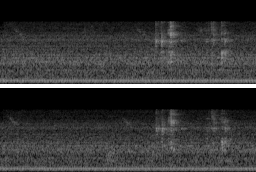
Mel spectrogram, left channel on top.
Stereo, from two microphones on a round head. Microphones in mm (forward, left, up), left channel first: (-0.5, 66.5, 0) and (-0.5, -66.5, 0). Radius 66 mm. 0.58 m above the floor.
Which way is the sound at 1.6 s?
55° left (ahead or behind).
